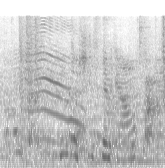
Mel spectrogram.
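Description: Kitten meowing, a high call that falls in pitch, with people's voices in the background.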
